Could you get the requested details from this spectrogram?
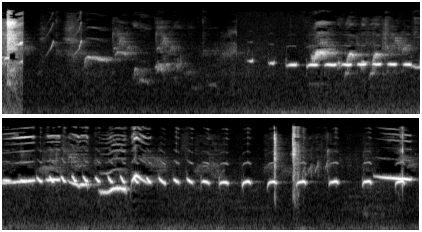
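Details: White-rumped shama female, singing to excite males in training: after a quiet start, a fast run of repeated bright whistled notes at a steady pitch, broken by a few brief dips and high sharp notes.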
